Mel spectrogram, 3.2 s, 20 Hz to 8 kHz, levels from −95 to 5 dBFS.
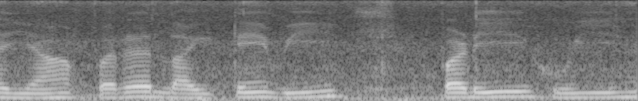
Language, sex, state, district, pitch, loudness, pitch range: Hindi, male, Uttar Pradesh, Shamli, 135 Hz, -18 LUFS, 130-145 Hz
